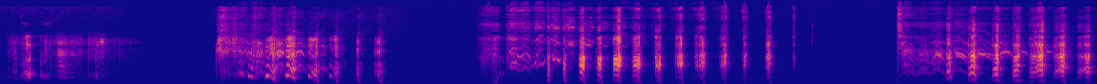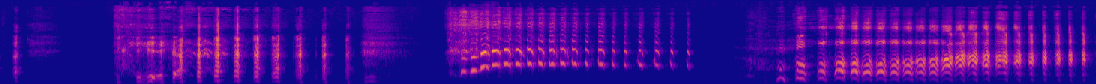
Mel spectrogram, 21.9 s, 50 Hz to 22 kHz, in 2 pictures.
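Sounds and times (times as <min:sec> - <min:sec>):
human laughter: 0:02.2 - 0:03.9, 0:04.8 - 0:08.0, 0:09.0 - 0:11.2, 0:12.1 - 0:14.8, 0:15.4 - 0:21.9.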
